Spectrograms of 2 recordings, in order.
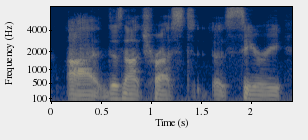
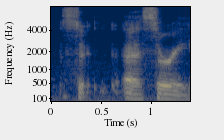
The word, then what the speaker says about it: Suri: she does not trust Siri at all. And Suri. Suri, yeah, there you go. Emphasis on the second syllable.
